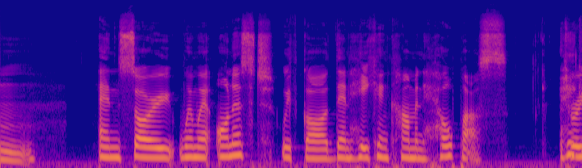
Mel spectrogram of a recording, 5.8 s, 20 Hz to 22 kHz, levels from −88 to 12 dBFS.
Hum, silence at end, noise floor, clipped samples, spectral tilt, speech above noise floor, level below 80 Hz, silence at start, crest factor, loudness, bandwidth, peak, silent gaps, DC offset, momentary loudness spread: none; 0 s; -55 dBFS; under 0.1%; -5 dB/octave; 30 dB; -48 dBFS; 0 s; 16 dB; -25 LUFS; 15.5 kHz; -8 dBFS; none; under 0.1%; 12 LU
